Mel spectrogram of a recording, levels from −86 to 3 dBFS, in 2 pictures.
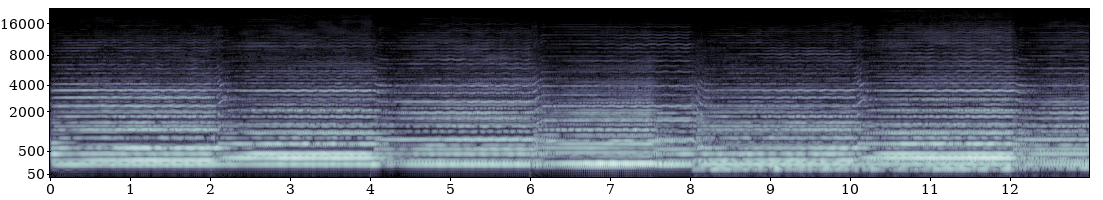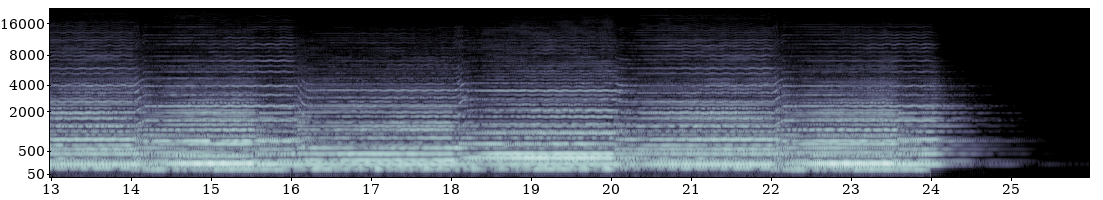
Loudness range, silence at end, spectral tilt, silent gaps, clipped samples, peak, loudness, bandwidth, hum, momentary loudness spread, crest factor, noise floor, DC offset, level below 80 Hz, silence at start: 2 LU; 1.55 s; -6.5 dB/octave; none; under 0.1%; -2 dBFS; -16 LUFS; 12 kHz; none; 6 LU; 14 dB; -79 dBFS; under 0.1%; -68 dBFS; 0 s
